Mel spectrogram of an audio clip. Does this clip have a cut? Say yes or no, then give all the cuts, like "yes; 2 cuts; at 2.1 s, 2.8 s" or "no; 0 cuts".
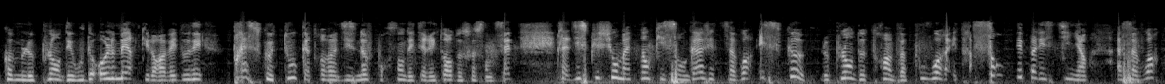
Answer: yes; 3 cuts; at 5.6 s, 8.1 s, 9.7 s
